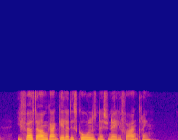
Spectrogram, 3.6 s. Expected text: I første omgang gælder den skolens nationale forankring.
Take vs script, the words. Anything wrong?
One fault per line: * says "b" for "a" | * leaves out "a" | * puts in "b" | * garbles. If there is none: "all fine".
* says "det" for "den"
